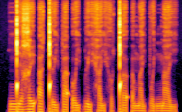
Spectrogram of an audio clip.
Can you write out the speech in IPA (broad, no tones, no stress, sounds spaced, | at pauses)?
ŋ͡ǃ i ʁ i ʔ a ǃ ɨ j p a ʔ o j ɓ ɨ j h a j h o ǃ ʌ ʔ ʌ m a j p o j ŋ͡m a j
